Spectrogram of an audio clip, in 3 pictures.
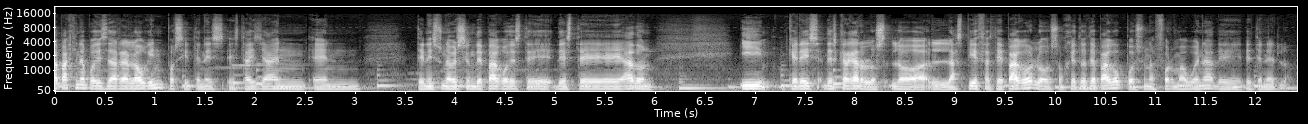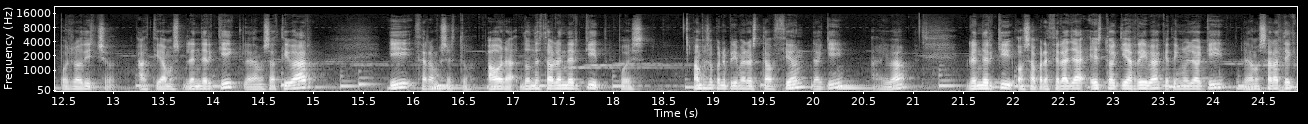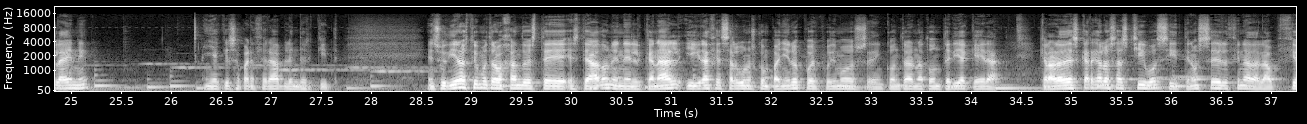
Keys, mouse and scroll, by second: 19.7 click, 27.2 click, 32.3 scroll down 2.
